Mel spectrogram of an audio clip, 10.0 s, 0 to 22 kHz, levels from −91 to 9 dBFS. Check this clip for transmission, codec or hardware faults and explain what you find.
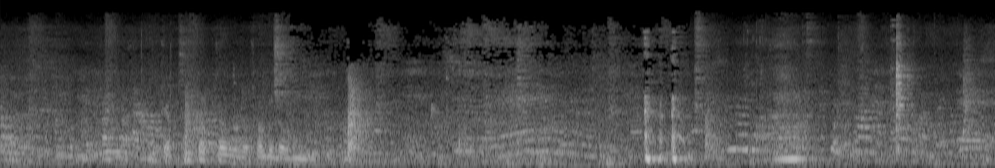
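One fault is present: a stretch where an adaptive stream dropped to a lower bitrate. From 2.89 s to 6.89 s the quality falls abruptly with no gap, then recovers just as suddenly. The player switched to a cheaper rendition, likely because the connection slowed. The result sounds like an MP3 at around 40 kbit/s rather than 128 kbit/s. Nothing above 15 kHz survives, so the treble dulls, and coding artefacts rise throughout those four seconds.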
